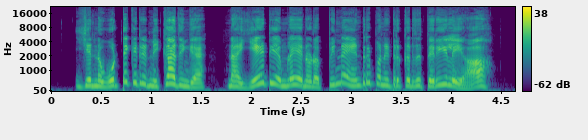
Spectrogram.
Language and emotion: Tamil, angry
